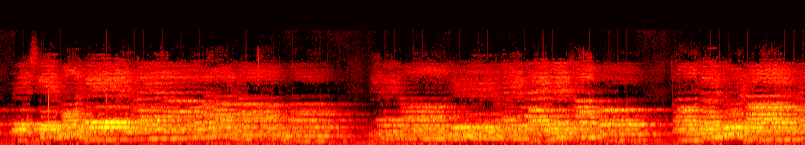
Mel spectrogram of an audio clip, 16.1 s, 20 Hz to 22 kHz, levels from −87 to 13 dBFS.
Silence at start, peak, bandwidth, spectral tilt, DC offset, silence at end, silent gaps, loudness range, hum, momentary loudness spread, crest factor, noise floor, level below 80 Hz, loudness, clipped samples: 0 s; -4 dBFS; 8.2 kHz; -7 dB/octave; under 0.1%; 0 s; none; 9 LU; none; 11 LU; 18 dB; -43 dBFS; -50 dBFS; -21 LUFS; under 0.1%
